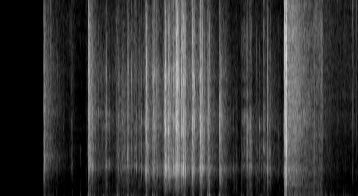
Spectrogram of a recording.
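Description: A crackling campfire pops and snaps irregularly, building to a dense flurry of sharp crackles before one loud pop near the end, fairly loud, with no voices.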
